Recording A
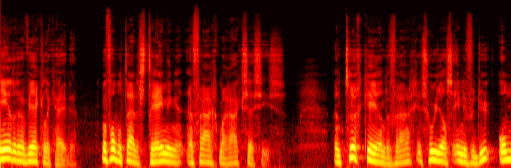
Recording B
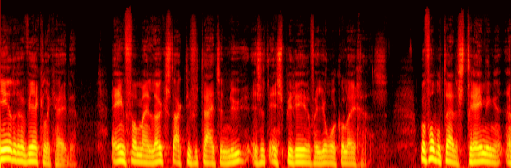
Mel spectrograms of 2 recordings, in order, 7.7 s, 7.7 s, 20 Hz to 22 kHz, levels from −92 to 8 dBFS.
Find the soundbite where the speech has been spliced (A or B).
A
